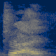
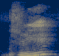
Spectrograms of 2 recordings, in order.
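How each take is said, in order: First: ট্রাইপ with an "eye" glide, as in "tripe"; long vowel. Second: ট্রিপ with a short i, as in "trip"; short vowel. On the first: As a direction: say ট্রাইপ with a falling tune. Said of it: "ই যোগে উচ্চারণ". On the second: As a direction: say ট্রিপ with a rising tune. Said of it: "vowel ই ছাড়া উচ্চারণ". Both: Shown as a demonstration.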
